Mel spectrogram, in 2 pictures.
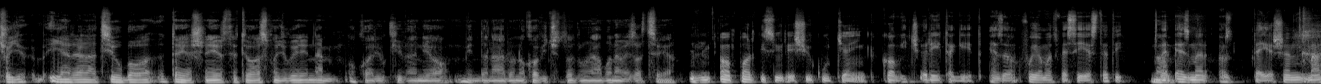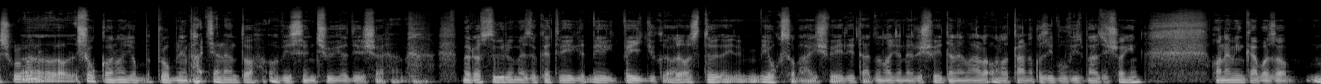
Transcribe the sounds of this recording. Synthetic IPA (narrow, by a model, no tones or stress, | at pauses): cho̞ɟijɛnrɛlaːt̪sijoːbɒt̪ɛjːɛʃɛneːrt̪hɛt̪øːɒst̪mo̞ɲɟjukoenɛmɒkɒrjukːivɛnːiɒmind̪ɛnaːɾonɒkɒvit͡ʃi̥t̪ɒnunaːbɒnɛmɛzɒt̪sḛːl̩ɒpɒrt̪isyːɾḛːʃykucːajḭŋkːɒvit͡ʃreːt̪ɛɡḛːt̪ɛzɒfo̞jɒmɒt̪ʋɛseːjɛst̪ɛt̪i | nmɛɾʔɛzmaːɾɒzt̪ɛjːɛʃɛnmaːʃholnʃo̞kːɒlnɒɟo̞bpːro̞bleːmaːt̪jɛlɛnt̪ɒːvisent̪t͡ʃyːjød̪eːʃɛ | mɛɾɒst̪yɾømɛzøkɛt̪ʋeːʋeːɟːykɒst̪jo̞ksɒba̰ːjiʃʋḛːd̪it̪ɛɦaːt̪ɒnɒɟo̞nɛɾøːʃʋeːd̪ɛlɛmaɒlɒt̪ːaːlnɒkɒzivovizbaːziʃɒjiŋkhɒnɛmiŋkaːbːɛzɒ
